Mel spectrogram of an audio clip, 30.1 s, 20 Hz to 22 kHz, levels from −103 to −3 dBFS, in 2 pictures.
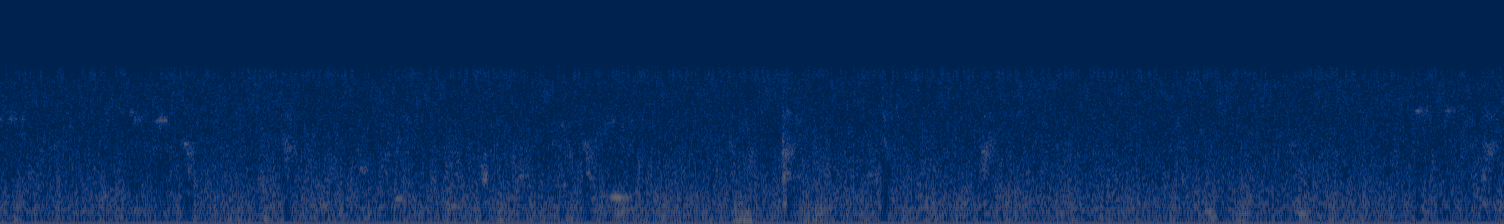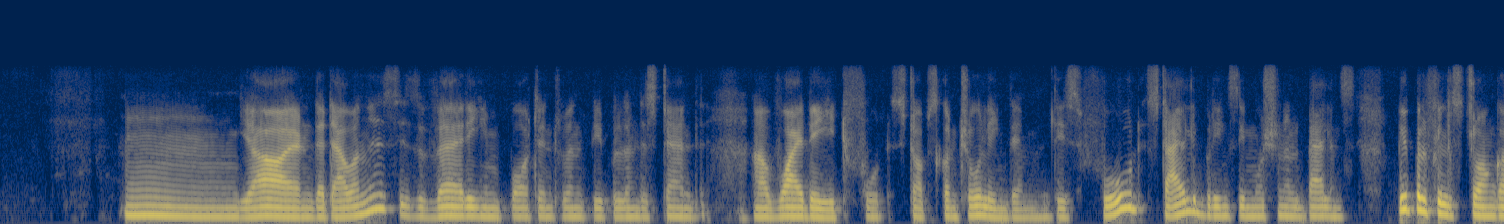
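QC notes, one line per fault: throughout, AMR wideband (HD Voice) codec: the speech runs through a low-rate AMR-WB encoder, which fits 8.85 kbit/s, one of its two lowest modes. The pulse-driven model then leaves the speech plainly rough and raspy, with only shaped noise above 6.4 kHz and nothing above 7.5 kHz.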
